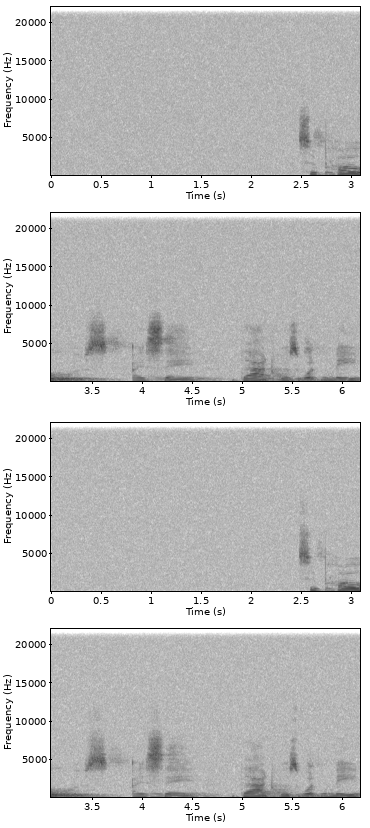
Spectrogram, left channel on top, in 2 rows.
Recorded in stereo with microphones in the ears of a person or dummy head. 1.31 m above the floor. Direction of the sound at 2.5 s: 10° right (ahead or behind).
